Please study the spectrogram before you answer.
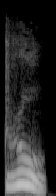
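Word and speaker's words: true: এবার শব্দের শেষে কি আছে? ভাওয়েল ই, তার মানে কি সাইলেন্ট, দরকার নেই। যেমন টি আর ইউ ই ট্রু।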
